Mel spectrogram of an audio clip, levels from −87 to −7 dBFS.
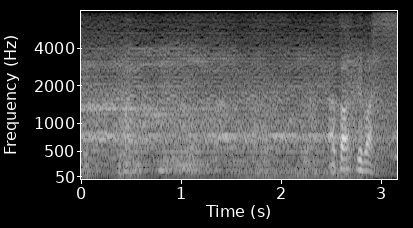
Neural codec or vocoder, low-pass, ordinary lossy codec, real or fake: codec, 16 kHz, 0.5 kbps, FunCodec, trained on Chinese and English, 25 frames a second; none; none; fake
